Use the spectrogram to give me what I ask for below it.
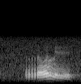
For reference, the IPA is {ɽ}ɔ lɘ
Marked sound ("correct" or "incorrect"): incorrect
